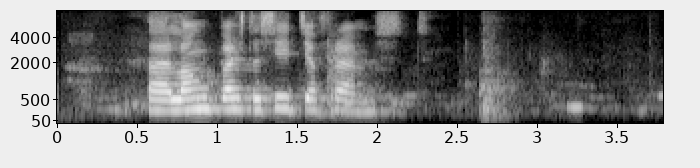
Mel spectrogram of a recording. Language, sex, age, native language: Icelandic, male, 11, Icelandic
